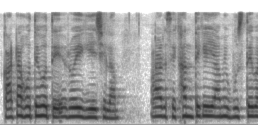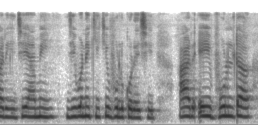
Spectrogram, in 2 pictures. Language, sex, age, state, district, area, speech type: Bengali, female, 18-30, West Bengal, Nadia, rural, spontaneous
